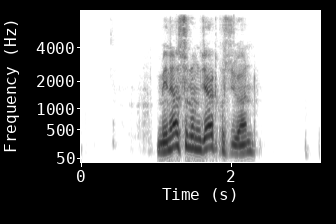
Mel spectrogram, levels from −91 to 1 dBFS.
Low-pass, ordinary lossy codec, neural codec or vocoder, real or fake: 7.2 kHz; AAC, 48 kbps; none; real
